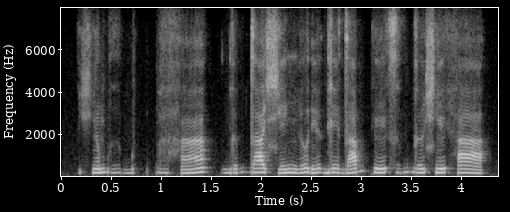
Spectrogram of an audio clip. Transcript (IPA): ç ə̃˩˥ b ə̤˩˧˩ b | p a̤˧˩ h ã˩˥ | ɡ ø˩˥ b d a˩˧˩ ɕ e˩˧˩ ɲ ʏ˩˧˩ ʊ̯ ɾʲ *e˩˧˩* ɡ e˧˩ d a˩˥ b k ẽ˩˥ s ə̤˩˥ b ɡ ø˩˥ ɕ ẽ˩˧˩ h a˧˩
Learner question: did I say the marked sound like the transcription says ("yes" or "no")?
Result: no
